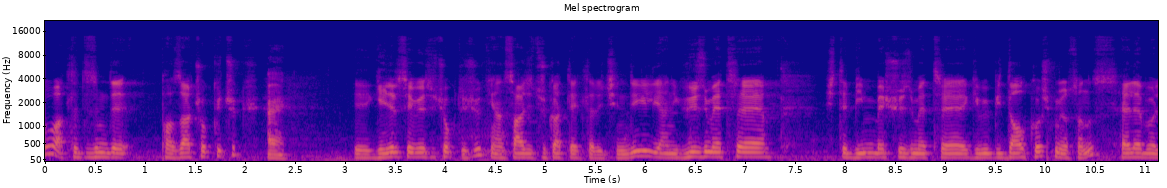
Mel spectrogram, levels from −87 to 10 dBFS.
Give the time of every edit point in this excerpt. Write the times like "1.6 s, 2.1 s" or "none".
none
